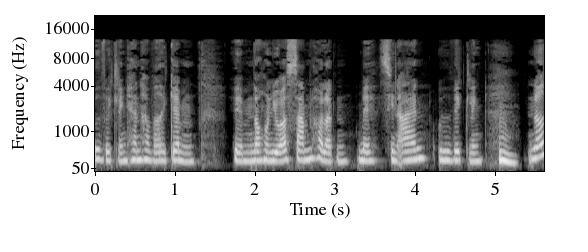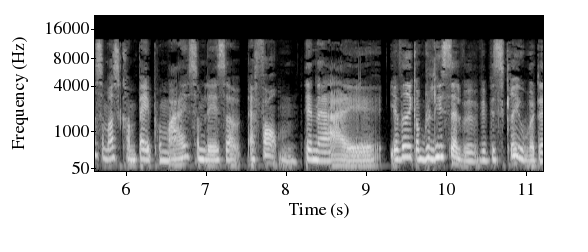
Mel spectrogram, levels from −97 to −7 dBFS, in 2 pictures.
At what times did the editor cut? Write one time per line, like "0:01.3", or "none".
0:05.3
0:08.2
